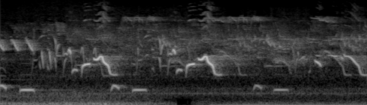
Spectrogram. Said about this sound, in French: Et puis après, petit à petit, arrivent tous les oiseaux migrateurs. Donc il y a des jours, il y a le coucou, le loriot, le rossignol.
